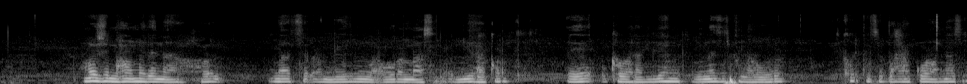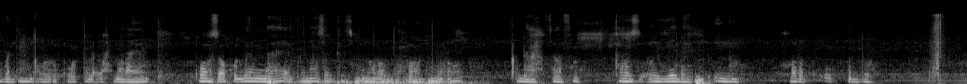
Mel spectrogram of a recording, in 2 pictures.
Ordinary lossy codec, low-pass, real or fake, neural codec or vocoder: none; 10.8 kHz; fake; codec, 44.1 kHz, 2.6 kbps, SNAC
